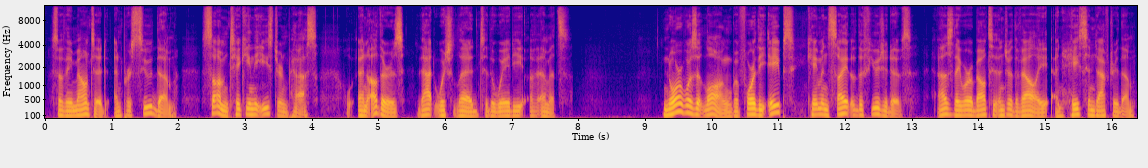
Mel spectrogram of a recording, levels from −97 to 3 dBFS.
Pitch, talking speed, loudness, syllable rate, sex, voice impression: 110 Hz, 170 wpm, -18 LUFS, 5.0 syllables/s, male, masculine, adult-like, slightly thick, cool, sincere, friendly, slightly kind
